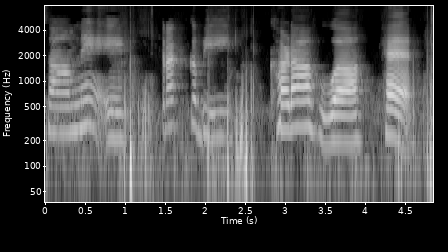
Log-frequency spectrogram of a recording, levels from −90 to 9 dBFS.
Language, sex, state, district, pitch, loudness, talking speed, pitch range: Hindi, female, Punjab, Fazilka, 245 Hz, -16 LUFS, 85 wpm, 210-290 Hz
